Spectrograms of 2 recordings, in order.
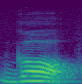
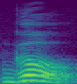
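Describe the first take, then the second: First: The vowel is clipped without a full 'oh' sound. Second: The vowel has a full, drawn-out 'oh' sound. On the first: The speaker calls it wrong. "ഗോ എന്ന് പറയരുത് കേട്ടോ" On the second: The speaker calls it right. "ആ ഓ എന്നുള്ളൊരു sound അവിടെ വരുന്നുണ്ട്"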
